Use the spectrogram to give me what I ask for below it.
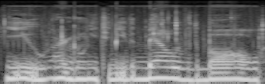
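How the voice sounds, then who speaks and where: A performer voicing an excitable, gentle male puppet frog as a hairdresser in a soft, soothing, halting ASMR roleplay. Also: mid-range voice, vocal fry, lo-fi sound. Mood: gentle, encouraging. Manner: soothing, fussy, halting murmur with oohs and hmms.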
